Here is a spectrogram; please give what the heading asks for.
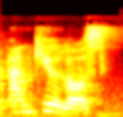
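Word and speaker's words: Anchialus: The standard pronunciation of Ankhialos or Ankhialos is Ankhialos.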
